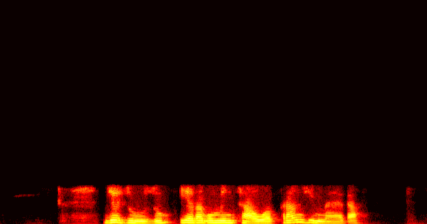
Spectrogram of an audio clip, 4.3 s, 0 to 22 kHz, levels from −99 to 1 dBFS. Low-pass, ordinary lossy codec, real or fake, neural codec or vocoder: 3.6 kHz; Opus, 16 kbps; real; none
